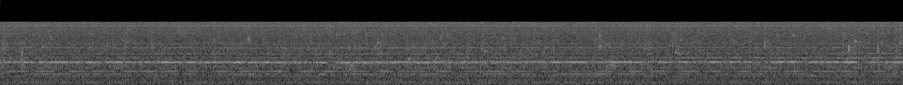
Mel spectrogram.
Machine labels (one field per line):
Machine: pump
